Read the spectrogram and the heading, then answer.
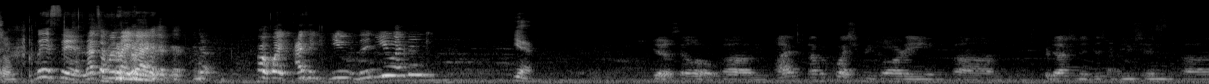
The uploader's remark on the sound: drop our live panel from Blerdcon (07/08/23)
